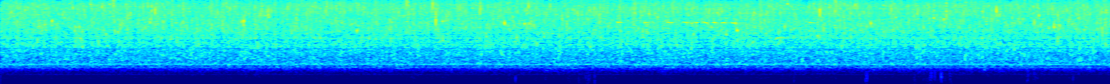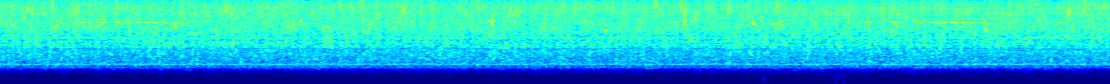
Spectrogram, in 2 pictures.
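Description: Steady splashing of water: fountain spray falling back onto a pond surface, an even patter that does not change.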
